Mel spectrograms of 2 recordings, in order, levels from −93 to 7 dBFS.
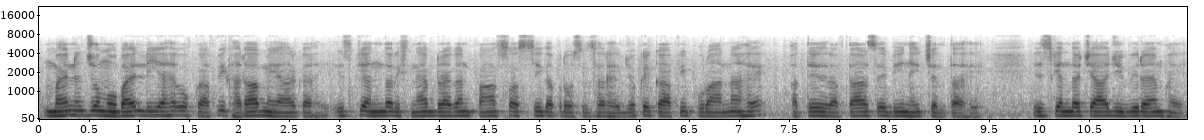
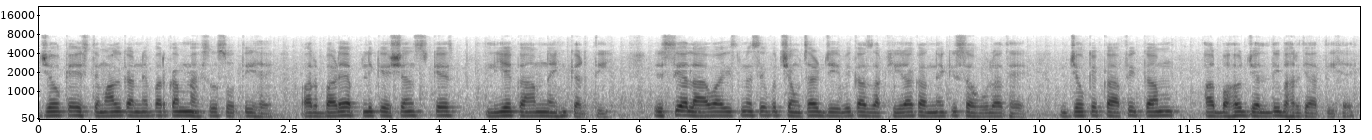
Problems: none marked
